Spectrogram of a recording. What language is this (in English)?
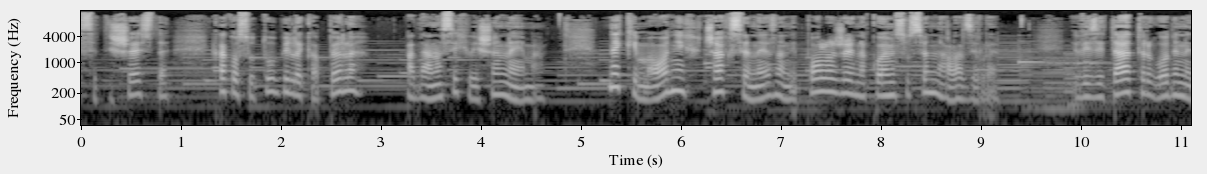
Croatian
